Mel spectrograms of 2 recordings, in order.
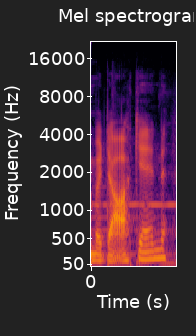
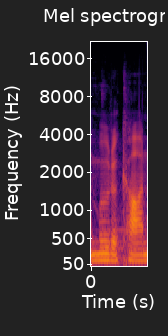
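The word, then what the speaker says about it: Mudokon: I The characters in the game kept saying Makan, but I can't make myself say that. That's wrong. The game is pronouncing it wrong.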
